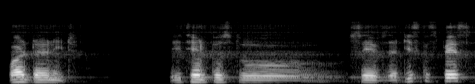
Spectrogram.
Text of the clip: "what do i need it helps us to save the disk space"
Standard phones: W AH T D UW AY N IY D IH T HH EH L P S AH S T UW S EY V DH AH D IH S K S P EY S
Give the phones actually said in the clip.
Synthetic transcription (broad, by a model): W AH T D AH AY N IY D IH T HH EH L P AH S T UW S EY V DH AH D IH S K S P EY S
